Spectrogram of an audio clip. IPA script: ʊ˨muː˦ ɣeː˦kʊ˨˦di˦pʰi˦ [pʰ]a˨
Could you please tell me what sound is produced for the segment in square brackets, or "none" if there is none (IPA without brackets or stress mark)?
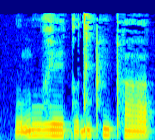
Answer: pʰ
